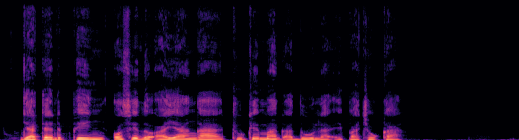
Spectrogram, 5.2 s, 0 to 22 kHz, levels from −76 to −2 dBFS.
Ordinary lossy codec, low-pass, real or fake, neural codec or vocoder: none; none; real; none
